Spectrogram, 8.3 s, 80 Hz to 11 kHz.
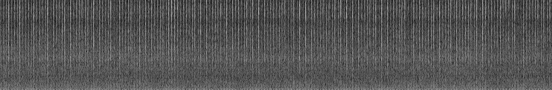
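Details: Classic Briggs & Stratton 3.5 hp mower (red one) just started after servicing, previously tipped on its side with fuel over the carburetor: steady even chatter at low constant speed, slightly lumpy; owner may change top governor spring.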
